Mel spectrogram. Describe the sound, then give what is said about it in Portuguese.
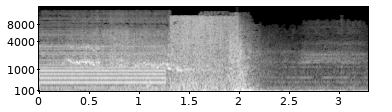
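A large truck's horn blares with steady tones as a driver runs a red light, then tires screech sharply in a harsh skid before a deep rumbling impact settles into low noise. “A buzina de um grande caminhão é ouvida e tudo é muito rápido.”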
